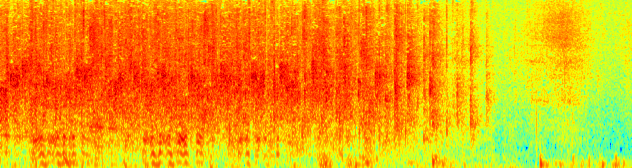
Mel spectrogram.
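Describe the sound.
A crowd applauds with dense, steady clapping that holds loud for about four seconds, then thins out and fades, with a few scattered claps and faint murmuring voices at the end.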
